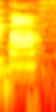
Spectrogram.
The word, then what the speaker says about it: Maas: book right here by Sarah J Mass it's Mass people Jesse interviewed Sarah J mass in her video and she told us how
